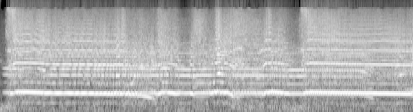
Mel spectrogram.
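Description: A crowd of fans yelling loud, drawn-out shouts, each held for a second or more and dropping in pitch at its end, several in a row.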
